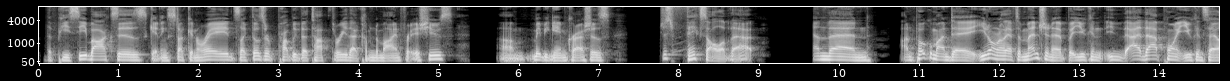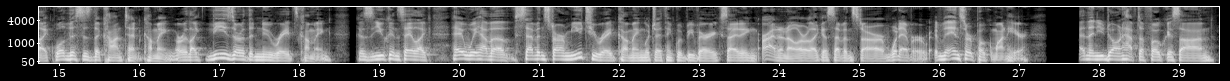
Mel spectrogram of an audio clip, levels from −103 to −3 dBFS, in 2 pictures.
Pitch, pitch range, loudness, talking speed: 115 Hz, 100-135 Hz, -18 LUFS, 220 wpm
